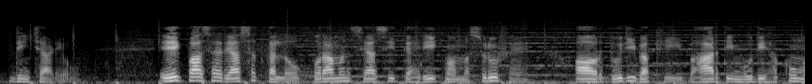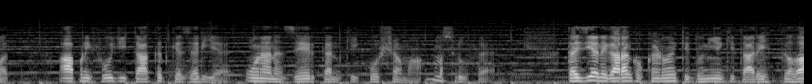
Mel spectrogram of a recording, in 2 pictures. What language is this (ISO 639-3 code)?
urd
